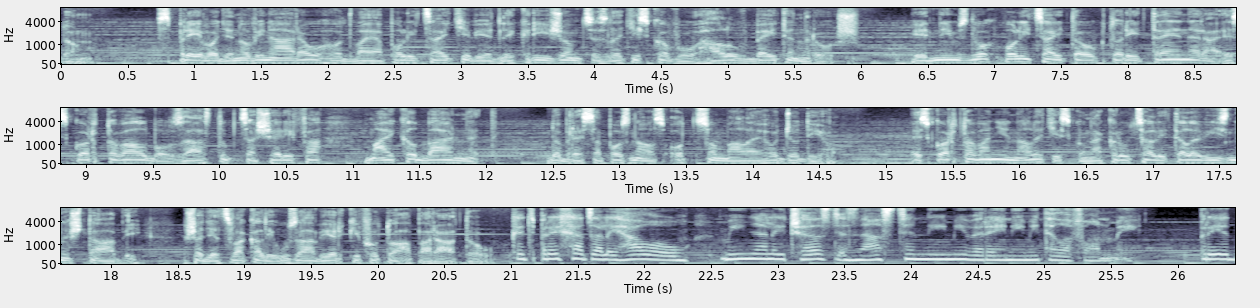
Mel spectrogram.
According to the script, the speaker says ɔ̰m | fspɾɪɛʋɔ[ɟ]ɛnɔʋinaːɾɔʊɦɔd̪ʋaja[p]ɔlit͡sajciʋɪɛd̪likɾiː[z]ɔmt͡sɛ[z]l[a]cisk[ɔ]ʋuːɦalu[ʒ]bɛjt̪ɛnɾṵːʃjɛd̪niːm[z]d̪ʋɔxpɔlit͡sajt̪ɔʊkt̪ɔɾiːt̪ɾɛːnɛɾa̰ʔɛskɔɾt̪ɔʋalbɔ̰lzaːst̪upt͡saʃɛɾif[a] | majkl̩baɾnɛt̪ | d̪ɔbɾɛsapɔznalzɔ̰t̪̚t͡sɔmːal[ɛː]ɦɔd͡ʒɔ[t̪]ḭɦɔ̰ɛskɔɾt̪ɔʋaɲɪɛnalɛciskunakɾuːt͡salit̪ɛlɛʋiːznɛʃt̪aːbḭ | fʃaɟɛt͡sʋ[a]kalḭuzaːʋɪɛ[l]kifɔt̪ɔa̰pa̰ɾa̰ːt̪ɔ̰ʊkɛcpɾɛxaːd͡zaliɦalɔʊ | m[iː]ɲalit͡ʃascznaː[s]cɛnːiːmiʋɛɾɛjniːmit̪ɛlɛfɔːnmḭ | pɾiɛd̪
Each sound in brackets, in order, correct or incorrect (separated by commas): correct, correct, incorrect, correct, incorrect, correct, incorrect, correct, correct, correct, incorrect, correct, incorrect, correct, correct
